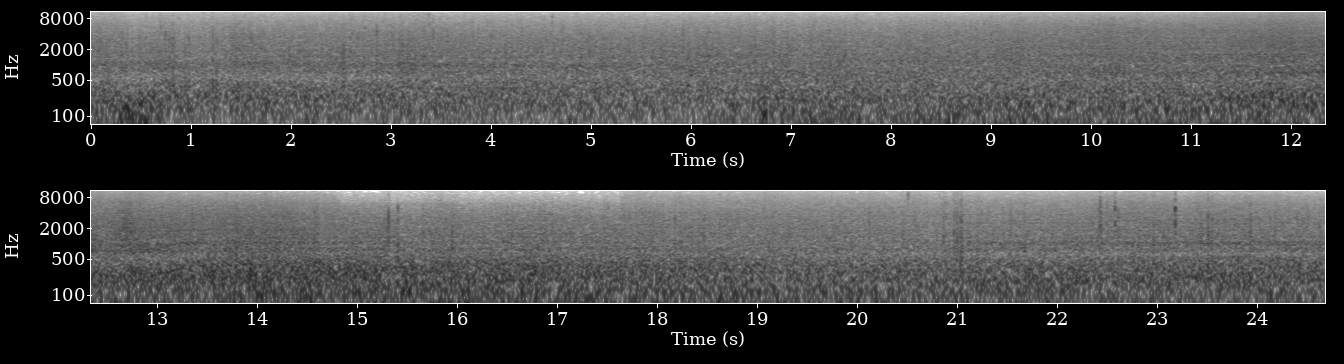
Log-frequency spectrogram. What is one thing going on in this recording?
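Heavy rain pours steadily outdoors.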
